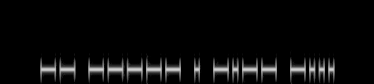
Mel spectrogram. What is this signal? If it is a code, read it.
Morse code, heard as a keyed tone, about 25 wpm, 700 Hz. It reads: M0EYB
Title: DXCC-100 Call Signs - 5 Characters - 25wpm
